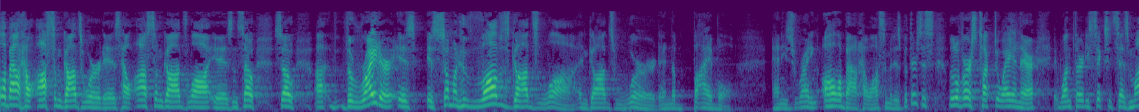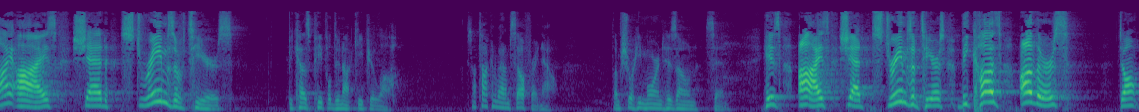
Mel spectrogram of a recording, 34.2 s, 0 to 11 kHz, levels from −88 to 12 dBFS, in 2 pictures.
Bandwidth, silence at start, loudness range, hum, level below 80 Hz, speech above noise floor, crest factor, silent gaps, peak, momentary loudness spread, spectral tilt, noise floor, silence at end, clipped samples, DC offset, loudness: 8 kHz; 0 s; 21 LU; none; -66 dBFS; 49 dB; 24 dB; none; -2 dBFS; 21 LU; -4 dB/octave; -74 dBFS; 0 s; under 0.1%; under 0.1%; -24 LUFS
